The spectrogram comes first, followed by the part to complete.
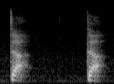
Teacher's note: जबान की नोक को ऊपर के दांतों की जड़ से मिलाएंगे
